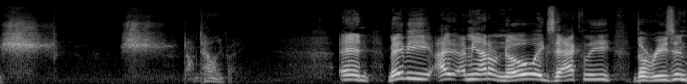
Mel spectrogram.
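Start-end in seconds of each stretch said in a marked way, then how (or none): 0.0-1.6 soft hushing shh; shushing. Acted. Jesus shushing the healed men, soft. 1.8-2.4 hushed. Acted. Jesus hushing healed men.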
